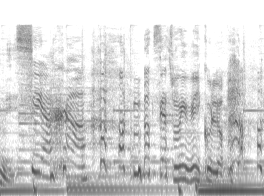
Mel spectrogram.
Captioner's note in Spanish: Risa sarcástica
